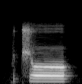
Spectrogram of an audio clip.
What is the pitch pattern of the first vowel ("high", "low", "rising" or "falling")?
high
